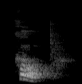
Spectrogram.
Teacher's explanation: Mas aqui é cope, cope no alto, cope. Quase o P mudo e não se fala no E.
